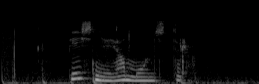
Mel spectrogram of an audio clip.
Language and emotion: Russian, neutral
